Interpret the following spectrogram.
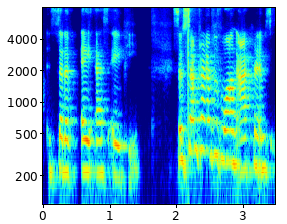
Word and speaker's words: ASAP: we also say ASAP we pronounce it like it's a word get me this document ASAP which is shorter it's two syllables ASAP instead of ASAP so sometimes with long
